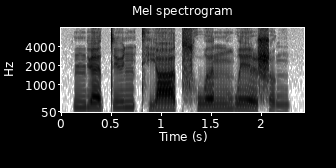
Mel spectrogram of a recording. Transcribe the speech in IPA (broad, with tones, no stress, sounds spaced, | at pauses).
n̪ ɥ ɛ˥˩ t̪ y˥ n t̪ʰ j ä˧˥ t͡sʰ w ə˥ n m w e˥˩ ɪ̯ ʂ ɤ˩ ŋ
